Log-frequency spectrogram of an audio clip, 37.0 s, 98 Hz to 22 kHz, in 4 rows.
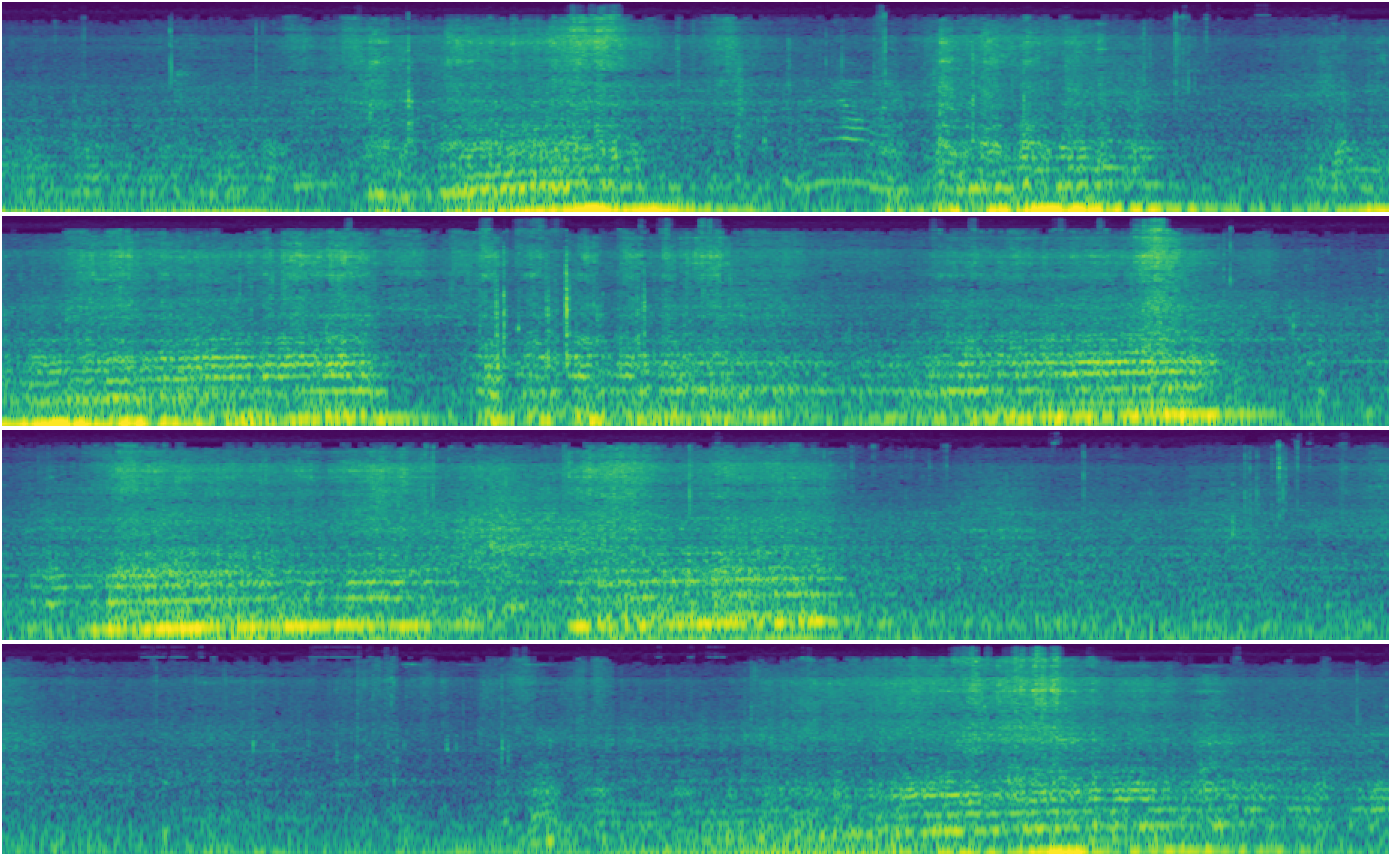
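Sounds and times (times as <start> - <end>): car engine revving: 1.7 - 25.0, 31.0 - 36.9.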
